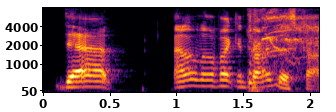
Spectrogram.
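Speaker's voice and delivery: very high-pitched voice. Asked to act out a son's words to his dad: imitating his son's voice. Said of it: "use his voice and his face".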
